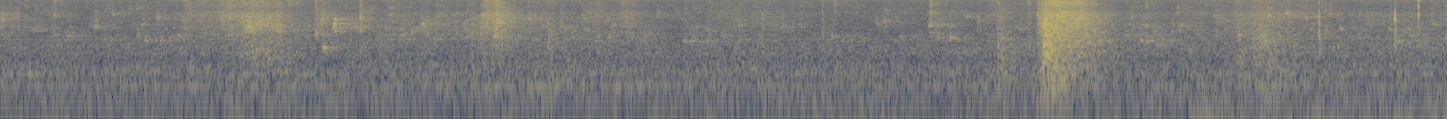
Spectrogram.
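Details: Soft dripping and light tapping echo around a small indoor room over a steady low background hum, with one sharper clatter near the end and no animal voice.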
